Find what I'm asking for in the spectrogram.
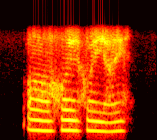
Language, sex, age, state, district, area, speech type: Manipuri, female, 18-30, Manipur, Senapati, rural, conversation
